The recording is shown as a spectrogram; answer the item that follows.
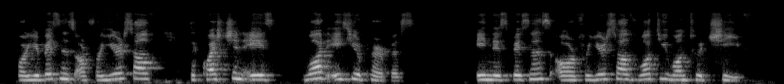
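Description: Against a quiet background, a woman with a Swiss accent speaks at a moderate pace, somewhat breathy and fairly high-pitched, with ordinary pitch variation. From Switzerland. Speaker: entrepreneur, brand strategist. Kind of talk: interview answer. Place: home room. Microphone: video call.

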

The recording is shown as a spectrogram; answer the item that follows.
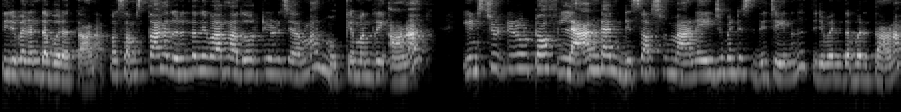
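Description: Fairly high female pitch in a plain, everyday voice, with ordinary pitch variation. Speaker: exam coaching teacher. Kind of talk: lecture.

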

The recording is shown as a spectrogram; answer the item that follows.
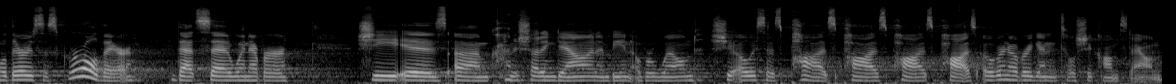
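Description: A woman with an American accent talks at a moderate pace in a monotone, flat intonation. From Kansas. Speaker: art student. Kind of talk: interview. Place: hall. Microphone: lapel.

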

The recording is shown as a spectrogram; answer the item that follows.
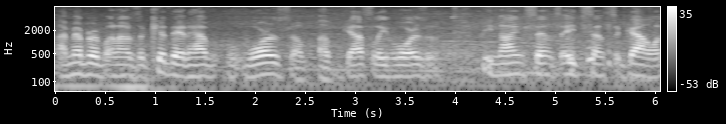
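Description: With an American accent, a man talks at a moderate pace in a flat monotone, the sound dry with no echo and the background noise noticeable. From Los Angeles. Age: 80s+. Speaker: puppeteer. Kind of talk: interview answer. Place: street.

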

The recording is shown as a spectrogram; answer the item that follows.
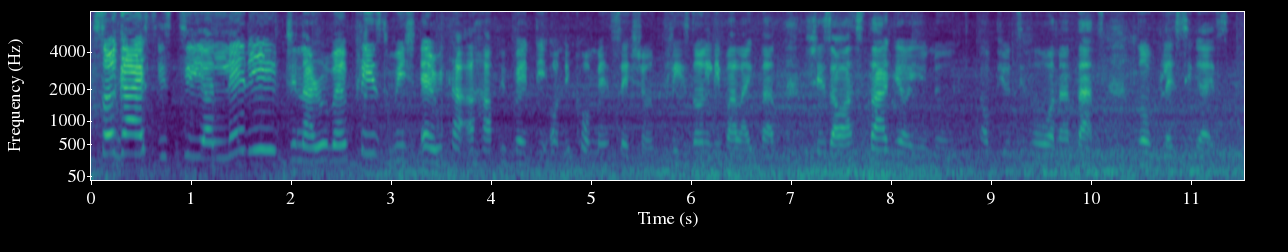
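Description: Loud background noise surrounds the moderate-paced speech, and the sound is dry with no echo. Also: woman. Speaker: entertainment vlogger. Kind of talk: casual vlog chat. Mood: warm, cheerful.

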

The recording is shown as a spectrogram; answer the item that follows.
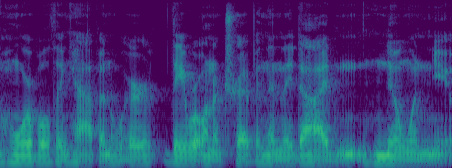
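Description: The background stays quiet. A man delivers his words fairly quickly. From Louisiana, US South. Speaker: psychic medium. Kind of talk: casual interview. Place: studio. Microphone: studio mic.

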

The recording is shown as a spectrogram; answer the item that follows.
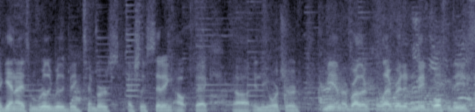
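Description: Clear music plays in the background as a man talks at a very fast pace. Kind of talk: interview answer. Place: bar.

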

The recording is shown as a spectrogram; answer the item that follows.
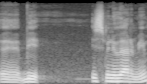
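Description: Dark and mellow in tone, a man speaks at a moderate pace with ordinary pitch variation. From Turkey, Isparta; Turkey. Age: 40s. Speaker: neighbourhood headman; interview guest. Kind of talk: TV interview. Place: studio. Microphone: lapel.

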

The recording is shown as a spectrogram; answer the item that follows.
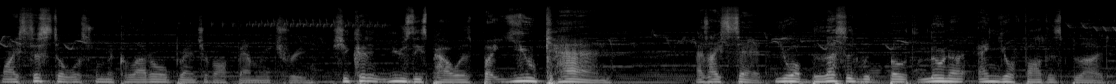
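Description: A man speaks in a put-on character voice. Clear music plays in the background. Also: medium pitch for a man, moderate pace. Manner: earnest, commanding.

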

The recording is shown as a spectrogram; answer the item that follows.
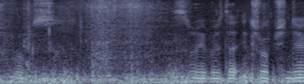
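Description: Dry sound with no echo against loud background noise. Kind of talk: casual commentary. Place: boat. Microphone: phone near.

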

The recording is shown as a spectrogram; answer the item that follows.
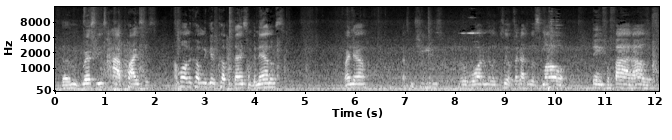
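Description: A man at a moderate pace with ordinary pitch variation and long, frequent pauses, over loud background noise. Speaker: shopper vlogger. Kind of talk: casual vlog chat. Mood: irritated, complaining about prices. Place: shop. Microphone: phone near.

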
